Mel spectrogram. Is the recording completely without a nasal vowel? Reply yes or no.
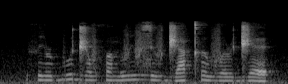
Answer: yes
